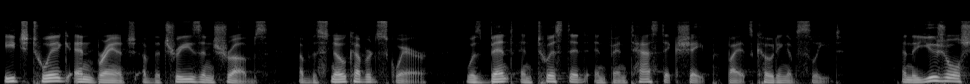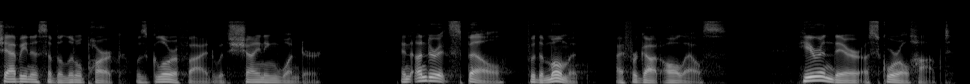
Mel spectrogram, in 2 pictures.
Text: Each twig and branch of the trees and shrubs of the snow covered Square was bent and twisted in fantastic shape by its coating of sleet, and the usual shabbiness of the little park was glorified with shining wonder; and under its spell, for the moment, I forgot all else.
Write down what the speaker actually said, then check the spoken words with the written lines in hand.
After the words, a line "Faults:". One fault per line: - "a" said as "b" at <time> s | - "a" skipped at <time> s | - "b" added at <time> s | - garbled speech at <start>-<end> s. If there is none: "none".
Each twig and branch of the trees and shrubs of the snow covered Square was bent and twisted in fantastic shape by its coating of sleet, and the usual shabbiness of the little park was glorified with shining wonder; and under its spell, for the moment, I forgot all else. Here and there a squirrel hopped
Faults:
- "Here and there a squirrel hopped" added at 17.6 s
